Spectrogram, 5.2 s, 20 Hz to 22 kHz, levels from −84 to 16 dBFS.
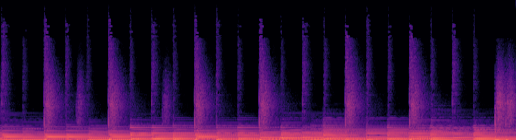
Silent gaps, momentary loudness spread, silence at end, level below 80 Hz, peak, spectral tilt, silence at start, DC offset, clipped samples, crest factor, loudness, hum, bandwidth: none; 2 LU; 0 s; -30 dBFS; -6 dBFS; -7 dB/octave; 0 s; under 0.1%; under 0.1%; 14 dB; -21 LUFS; none; 18 kHz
